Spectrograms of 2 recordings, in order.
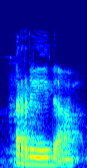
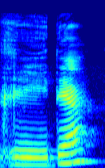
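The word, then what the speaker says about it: Räder: Ok, però tu l'hai detto giusto, però la pronuncia è sbagliato, perché tu hai fatto capire con la pronuncia come se fosse una E. Invece non è di reda, ma di reda.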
